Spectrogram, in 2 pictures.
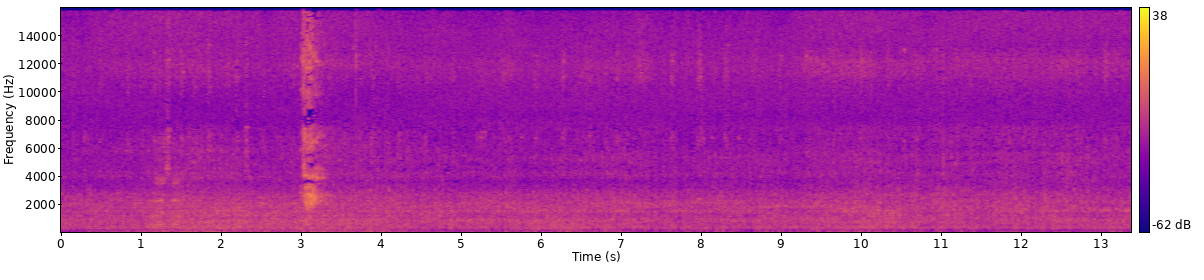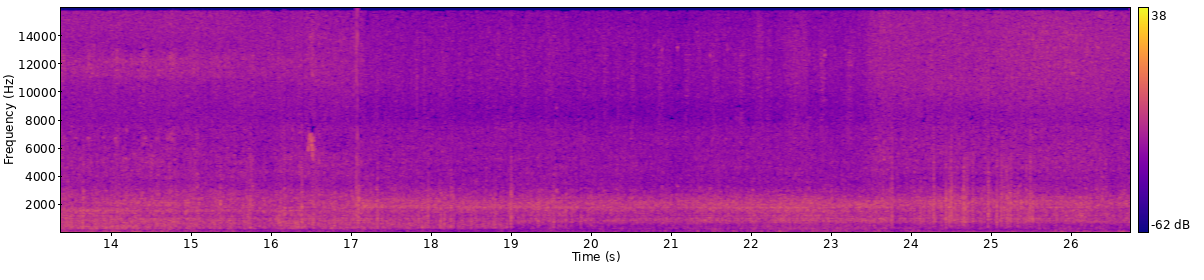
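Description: A car drives steadily along a road.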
